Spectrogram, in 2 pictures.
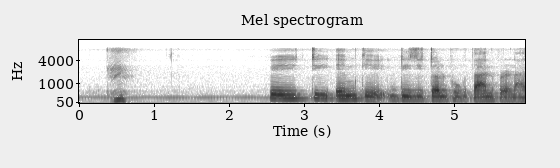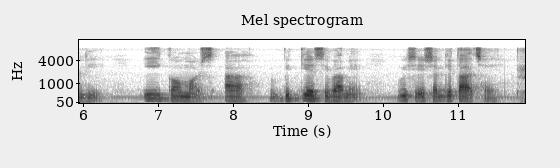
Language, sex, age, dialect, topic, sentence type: Maithili, female, 41-45, Eastern / Thethi, banking, statement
